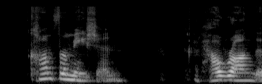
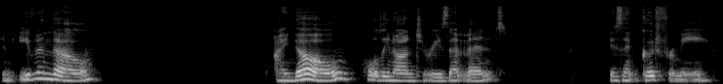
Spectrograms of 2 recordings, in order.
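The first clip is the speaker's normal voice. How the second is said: tapping affirmation. Acted. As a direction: recite each setup line calmly and deliberately. EFT tapping setup script.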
